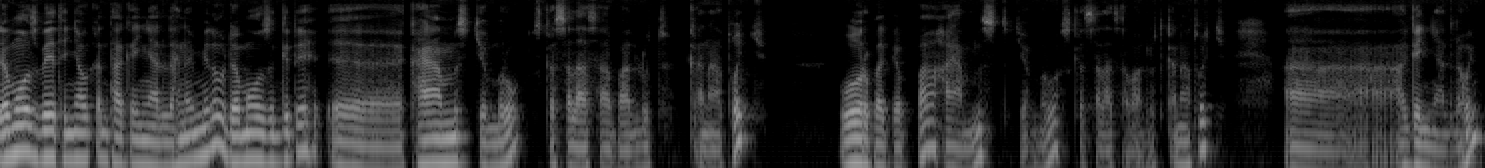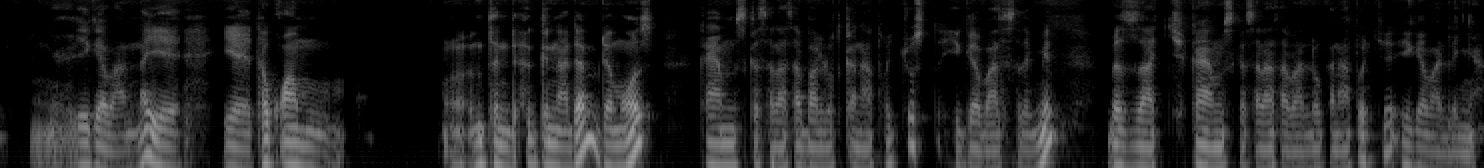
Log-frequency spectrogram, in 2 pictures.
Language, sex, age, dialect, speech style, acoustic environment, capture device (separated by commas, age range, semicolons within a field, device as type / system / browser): Amharic, male, 35-44, Ethiopia - Addis Ababa, excited, silence, mobile / Linux / Chrome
